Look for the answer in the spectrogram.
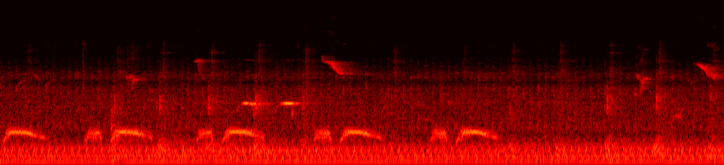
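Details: A lure spotted dove is pitted against a freshly trained one. It gives a run of mellow, rounded coos in uneven paired notes, with a few thin high bird chirps and a low steady hum behind.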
